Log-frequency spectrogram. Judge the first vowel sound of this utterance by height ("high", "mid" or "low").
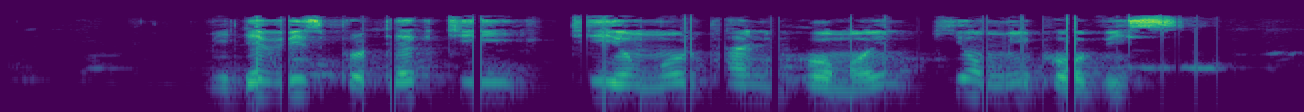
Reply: high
